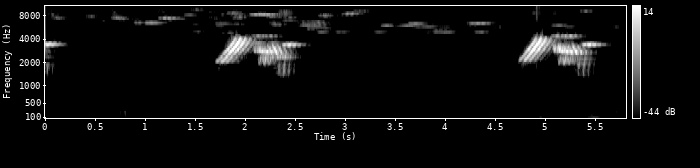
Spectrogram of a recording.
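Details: Great kiskadee repeating a strident three-syllable call twice, three seconds apart: a quick upward-sweeping note followed by a grating, descending double phrase, with faint high chirps from other birds in the background.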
